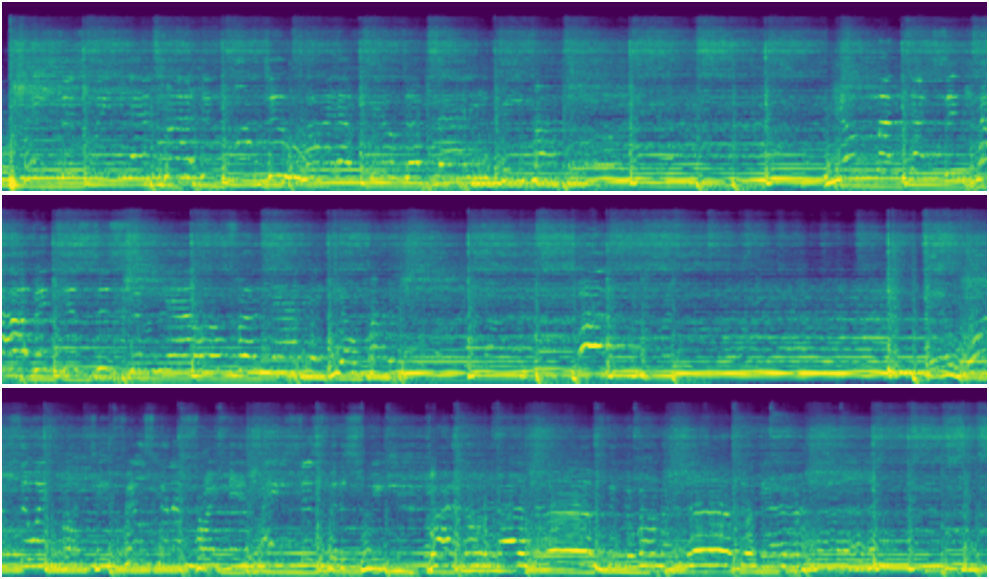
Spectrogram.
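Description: Live band music with a male vocalist singing into a microphone over drums, bass and guitar. The bass and kick drop out for a moment a little past halfway, then come back in.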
